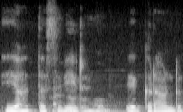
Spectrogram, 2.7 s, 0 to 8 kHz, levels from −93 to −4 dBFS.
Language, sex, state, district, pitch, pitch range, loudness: Hindi, male, Bihar, Patna, 145 Hz, 140-150 Hz, -15 LUFS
